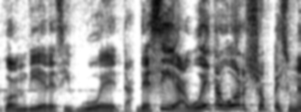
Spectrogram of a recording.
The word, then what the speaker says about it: Weta: por lo que no sé exactamente cómo se pronuncian estos caracteres en neozelandés, por lo que le diré... Weta, así con G y la U con diéresis, Weta.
